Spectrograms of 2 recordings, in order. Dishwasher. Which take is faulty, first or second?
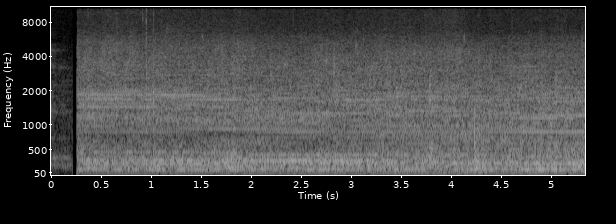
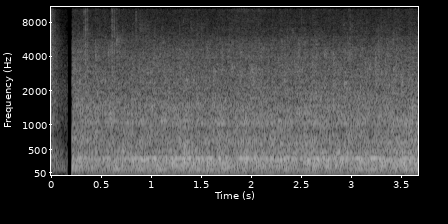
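first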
